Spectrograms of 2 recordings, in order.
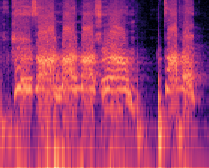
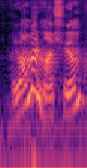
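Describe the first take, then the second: First: High, loud tantrum yell; mock outraged shriek. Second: Said in the usual way. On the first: Player spotting someone on the mushroom, mock outraged shriek.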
